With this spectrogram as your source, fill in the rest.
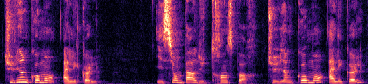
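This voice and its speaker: A woman teaching a French exam-prep lesson, speaking slowly and deliberately and repeating model answers for students. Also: a little high, darkish tone.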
